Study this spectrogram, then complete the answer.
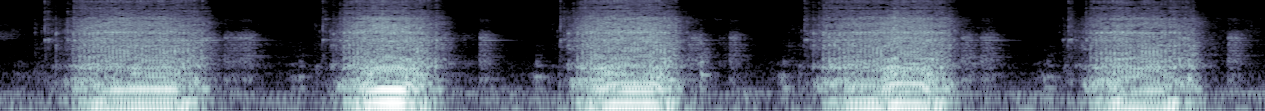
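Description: Sewing machine stitching lace onto a lehenga, five steady runs of a few seconds each separated by short pauses, loud and close with a buzzing mechanical whir and no talk over it.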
